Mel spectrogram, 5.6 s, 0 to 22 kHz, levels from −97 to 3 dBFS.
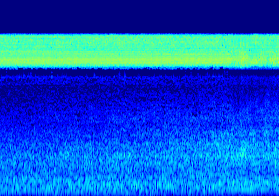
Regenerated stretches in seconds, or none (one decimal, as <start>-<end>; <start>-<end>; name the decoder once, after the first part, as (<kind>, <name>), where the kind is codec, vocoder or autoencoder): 4.6-5.6 (codec, SNAC)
